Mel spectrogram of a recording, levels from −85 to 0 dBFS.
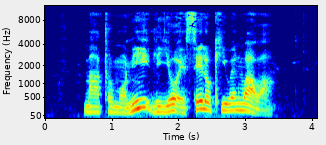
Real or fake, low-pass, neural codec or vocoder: real; 9.9 kHz; none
